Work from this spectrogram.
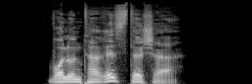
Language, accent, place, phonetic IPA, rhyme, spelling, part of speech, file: German, Germany, Berlin, [volʊntaˈʁɪstɪʃɐ], -ɪstɪʃɐ, voluntaristischer, adjective, De-voluntaristischer.ogg
- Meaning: 1. comparative degree of voluntaristisch 2. inflection of voluntaristisch: strong/mixed nominative masculine singular 3. inflection of voluntaristisch: strong genitive/dative feminine singular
